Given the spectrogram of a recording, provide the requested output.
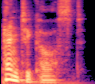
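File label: "pentecost", British English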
